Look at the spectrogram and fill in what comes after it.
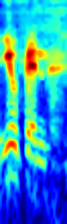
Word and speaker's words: Eupen: ¿Pronunciación exacta del equipo? – CAS Eupen, Eupen. – Eupen. – Hablamos alemán ahí.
